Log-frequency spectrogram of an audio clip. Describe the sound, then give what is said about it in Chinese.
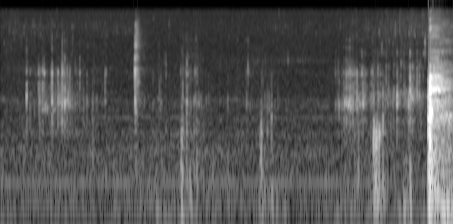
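Someone drinks sparkling water as a toast to listeners: sparse faint sips and mouth clicks, then a rising fizzy crackle that ends in a sudden loud hissing burst. No one speaks. “那我们今天在开始之前，一样是用气泡水跟大家干一杯哦，啉一嘴，啉一嘴哦。”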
